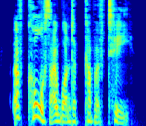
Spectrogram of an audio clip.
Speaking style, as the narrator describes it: snapped, from behind the crimson flowers of the vast rhododendron

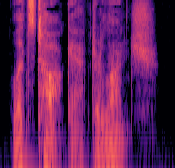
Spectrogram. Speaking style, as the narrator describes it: whispered

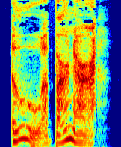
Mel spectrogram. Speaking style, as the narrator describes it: Milo whispered

